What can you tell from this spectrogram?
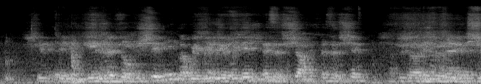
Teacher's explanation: The short I is also close to shwa.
